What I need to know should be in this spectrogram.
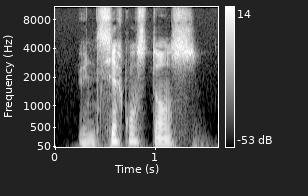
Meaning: circumstance, situation
- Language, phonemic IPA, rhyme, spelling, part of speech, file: French, /siʁ.kɔ̃s.tɑ̃s/, -ɑ̃s, circonstance, noun, Fr-circonstance.ogg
